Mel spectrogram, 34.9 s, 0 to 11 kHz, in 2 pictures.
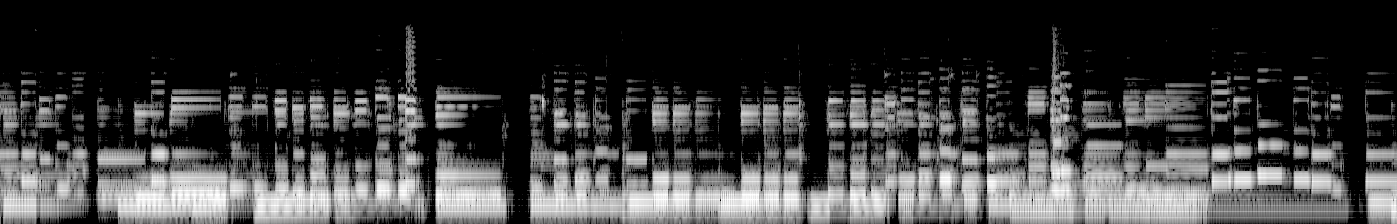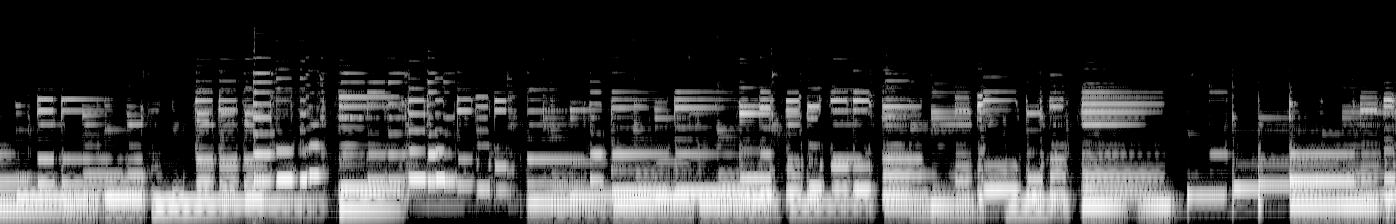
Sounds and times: Electric guitar: 0:00.0 - 0:34.9
Strum: 0:06.7 - 0:15.1.

